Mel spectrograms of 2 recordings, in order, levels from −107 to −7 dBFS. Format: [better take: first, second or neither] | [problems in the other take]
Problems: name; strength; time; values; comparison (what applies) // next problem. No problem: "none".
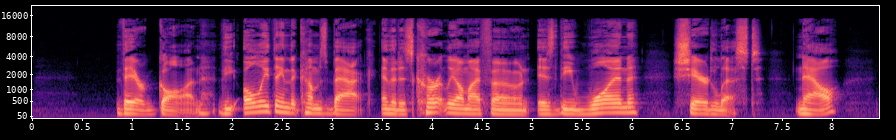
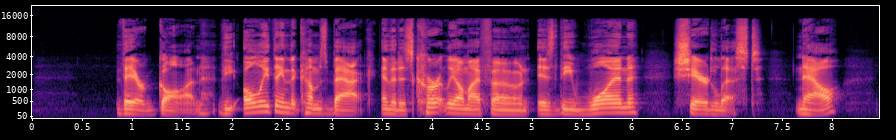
first | thin; very slightly; fading below 450 Hz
